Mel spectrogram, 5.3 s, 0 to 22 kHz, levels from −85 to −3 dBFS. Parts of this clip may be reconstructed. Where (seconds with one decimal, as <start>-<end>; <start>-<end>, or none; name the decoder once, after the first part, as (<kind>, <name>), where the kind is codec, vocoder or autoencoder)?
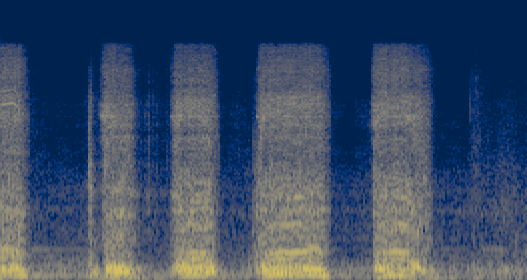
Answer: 0.5-2.4 (codec, SNAC); 2.8-4.6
